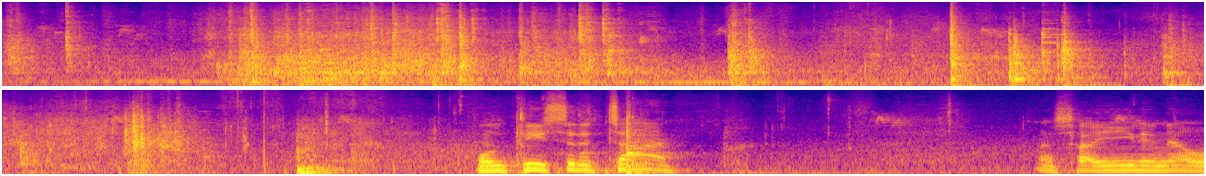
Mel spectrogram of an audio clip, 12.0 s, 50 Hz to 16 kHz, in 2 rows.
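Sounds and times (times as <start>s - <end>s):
falling debris rush: 0.0s - 4.4s
wood and metal knocking: 0.0s - 7.8s.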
